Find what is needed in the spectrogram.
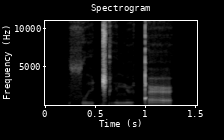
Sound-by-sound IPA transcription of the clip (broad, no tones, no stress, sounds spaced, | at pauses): sʷ i ɡ͡ǁ i n y ǃ æ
